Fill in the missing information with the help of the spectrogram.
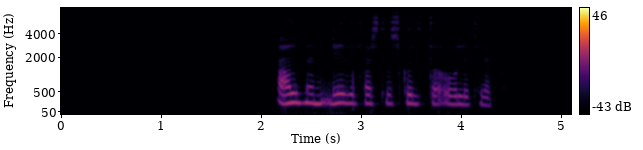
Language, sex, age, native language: Icelandic, female, 50-59, Icelandic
